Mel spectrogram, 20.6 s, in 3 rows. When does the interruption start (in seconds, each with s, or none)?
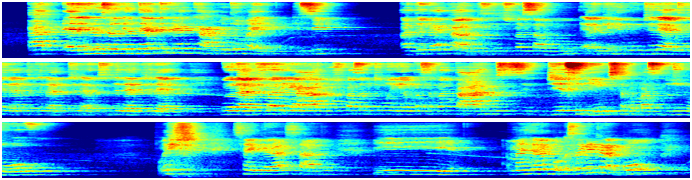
none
